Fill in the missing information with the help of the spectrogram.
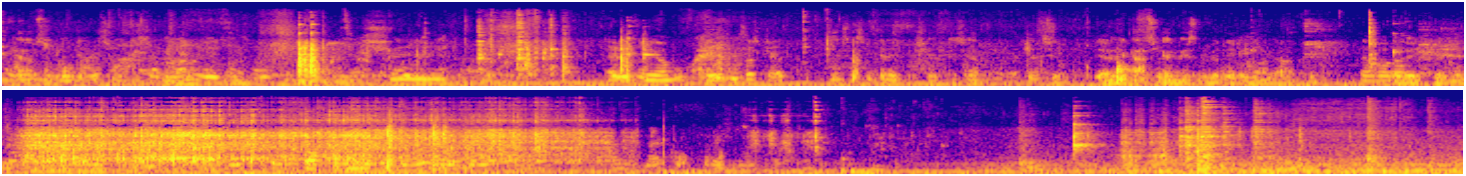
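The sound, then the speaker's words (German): Dishes and cutlery clink and clatter repeatedly, moderately loud, with a denser burst of clattering midway, while people talk over the noise. “und Klappern und in der Schwade des Kochdampfes der sich in diese Schwade mischenden Parfümodeur unterschiedlichster Provenienz.”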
